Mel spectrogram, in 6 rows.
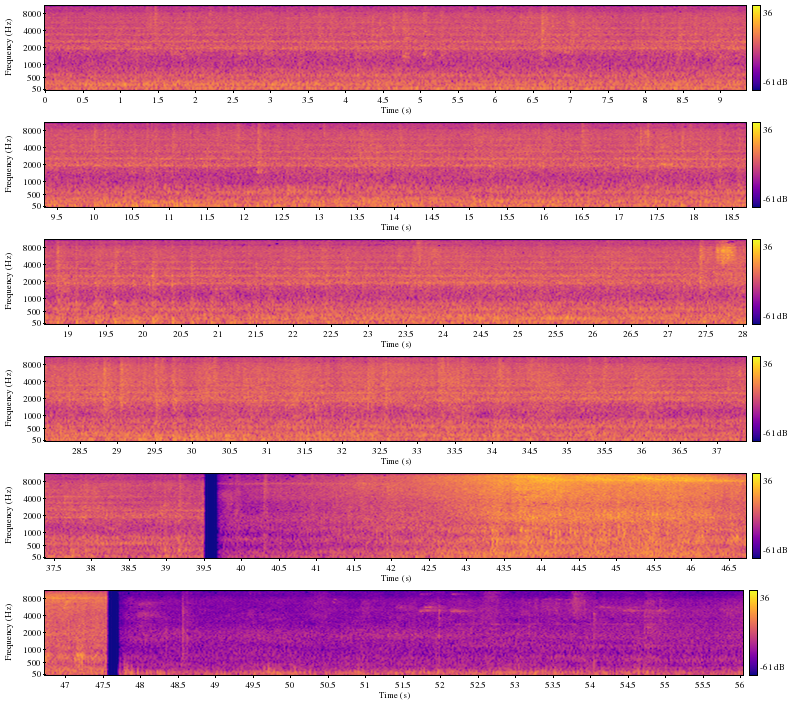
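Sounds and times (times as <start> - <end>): freight train wheels rumbling: 0.0 - 56.0
clicks of wheels on rail: 27.3 - 34.7.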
